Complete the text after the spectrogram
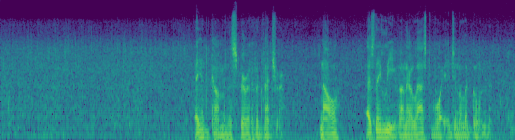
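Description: People wade through shallow water.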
